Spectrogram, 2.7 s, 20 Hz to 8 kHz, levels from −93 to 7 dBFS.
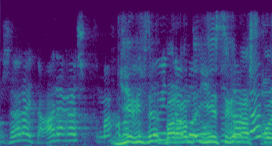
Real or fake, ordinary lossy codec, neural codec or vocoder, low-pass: real; none; none; 7.2 kHz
